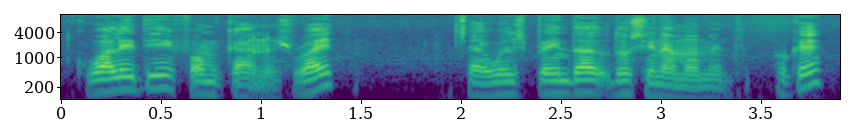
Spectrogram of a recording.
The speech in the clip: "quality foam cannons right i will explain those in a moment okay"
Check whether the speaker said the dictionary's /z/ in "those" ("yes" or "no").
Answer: no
